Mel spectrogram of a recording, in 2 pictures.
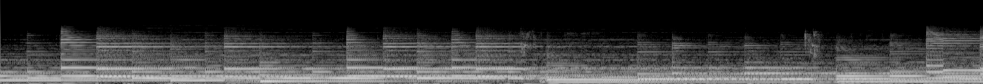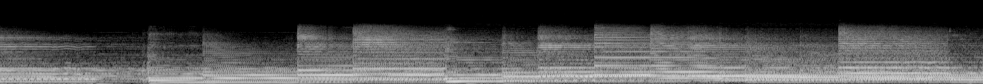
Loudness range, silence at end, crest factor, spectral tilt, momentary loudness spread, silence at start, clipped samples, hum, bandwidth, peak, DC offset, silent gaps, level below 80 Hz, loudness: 5 LU; 0 s; 14 dB; -8 dB/octave; 6 LU; 0 s; under 0.1%; none; 6.8 kHz; -2 dBFS; under 0.1%; none; -48 dBFS; -16 LUFS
